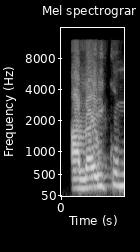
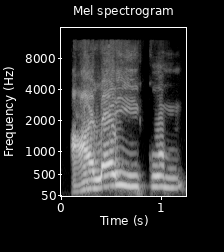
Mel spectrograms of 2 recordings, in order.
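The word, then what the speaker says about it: عليكم: মিম পেশ কুম আলাই আলাইকুম বললে ভুল আলাইকুম আইনটা গলাটা চেপে পড়তে হবে আলাইকুম আসসালামু আলাইকুম আসসালামু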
